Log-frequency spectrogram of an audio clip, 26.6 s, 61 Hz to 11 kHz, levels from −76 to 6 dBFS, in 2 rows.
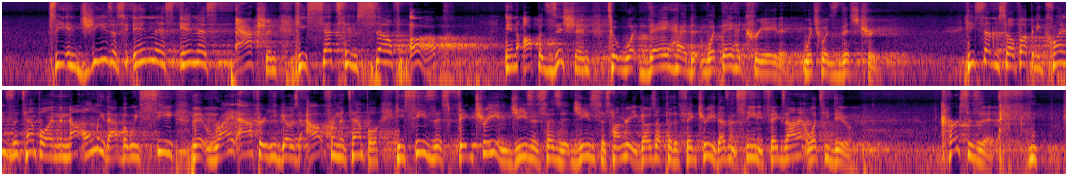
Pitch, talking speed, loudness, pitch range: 185 Hz, 185 wpm, -15 LUFS, 160-235 Hz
